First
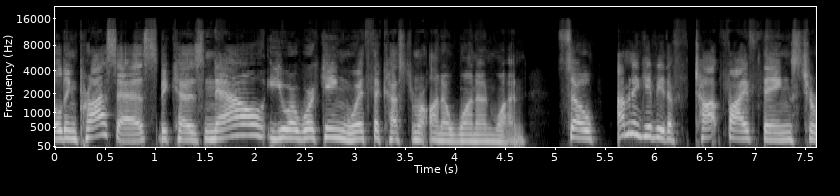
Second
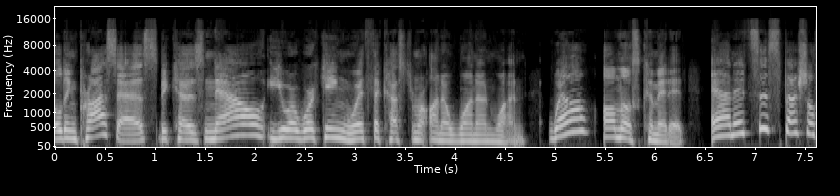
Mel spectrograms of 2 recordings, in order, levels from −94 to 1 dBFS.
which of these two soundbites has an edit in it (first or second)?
second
